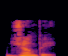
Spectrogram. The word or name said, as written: jumpy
